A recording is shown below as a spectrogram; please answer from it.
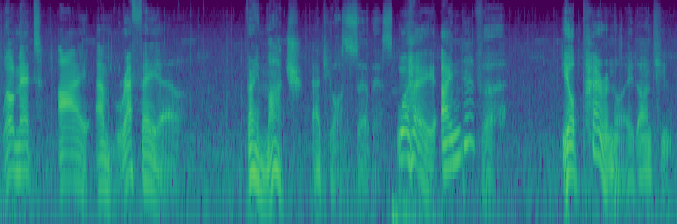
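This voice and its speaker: A low-voiced, gravelly gentleman devil, suave and pompous. His slow, florid game-villain delivery swoops dramatically, dripping with sinister courtesy. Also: huge pitch swings, a little hiss or hum, exaggerated voice. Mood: mock disdain. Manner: florid, drawling, theatrically pompous. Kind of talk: video game cutscene acting.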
